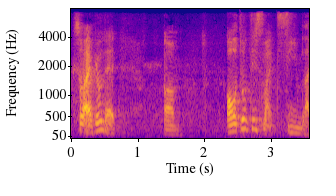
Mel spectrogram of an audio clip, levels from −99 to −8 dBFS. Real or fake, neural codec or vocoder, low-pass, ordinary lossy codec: fake; codec, 16 kHz, 1.1 kbps, Voila-Tokenizer; 7.2 kHz; AAC, 32 kbps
